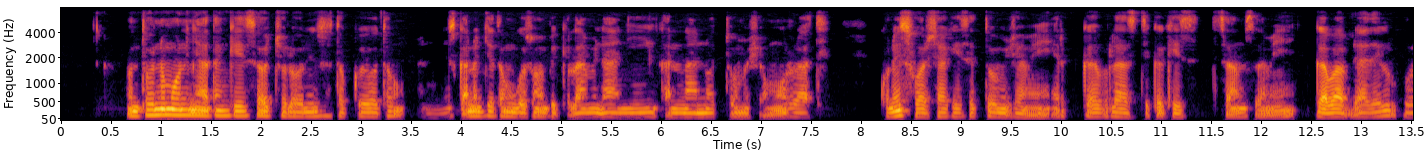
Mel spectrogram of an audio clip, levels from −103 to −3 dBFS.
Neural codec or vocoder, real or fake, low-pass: none; real; 7.2 kHz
